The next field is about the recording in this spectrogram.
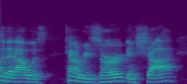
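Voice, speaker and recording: Speaking in a Southern US accent, a man with a medium pitch talks at a fairly slow pace. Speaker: football coach and pastor. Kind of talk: interview. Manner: boisterous.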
